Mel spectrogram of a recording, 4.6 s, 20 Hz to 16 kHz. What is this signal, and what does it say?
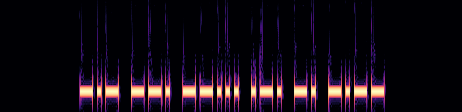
Morse code, heard as a keyed tone, about 27 wpm, 700 Hz. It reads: KG7RNY
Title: USA Call Signs - 6 Characters - Repeated 3x - 28wpm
